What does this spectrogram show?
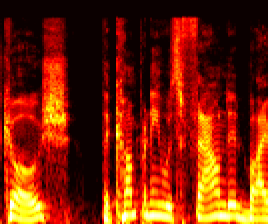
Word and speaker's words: Scosche: skosh meaning it's little it is pronounced skosh the company was founded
